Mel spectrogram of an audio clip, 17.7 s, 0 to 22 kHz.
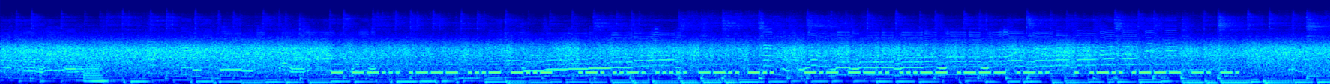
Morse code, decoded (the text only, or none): T7JVX RF5ZD KZ3JL ELJNN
